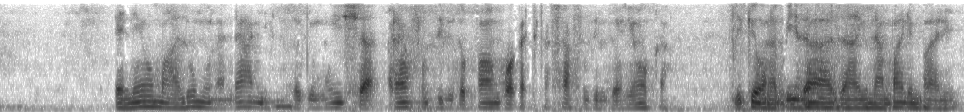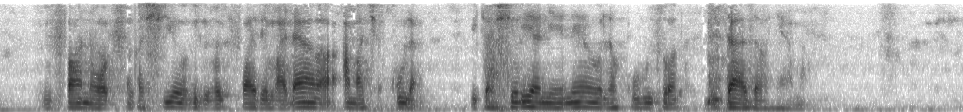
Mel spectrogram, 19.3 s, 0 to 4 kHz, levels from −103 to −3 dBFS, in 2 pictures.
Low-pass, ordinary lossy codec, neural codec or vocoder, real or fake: 3.6 kHz; AAC, 16 kbps; codec, 16 kHz, 16 kbps, FunCodec, trained on LibriTTS, 50 frames a second; fake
